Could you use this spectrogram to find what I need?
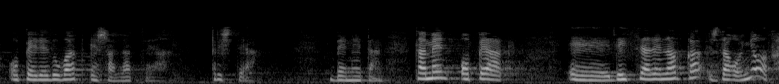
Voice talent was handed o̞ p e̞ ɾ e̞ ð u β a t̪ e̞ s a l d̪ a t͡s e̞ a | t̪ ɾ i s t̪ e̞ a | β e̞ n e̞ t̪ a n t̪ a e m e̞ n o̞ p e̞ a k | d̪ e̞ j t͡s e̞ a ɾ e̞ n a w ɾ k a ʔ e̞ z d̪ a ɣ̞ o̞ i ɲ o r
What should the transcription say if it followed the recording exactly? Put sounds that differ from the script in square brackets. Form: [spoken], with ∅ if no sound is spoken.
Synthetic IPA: o̞ p e̞ ɾ e̞ ð u β a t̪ e̞ s a l d̪ a t͡s e̞ a | t̪ ɾ i s t̪ e̞ a | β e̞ n e̞ t̪ a n t̪ a e m e̞ n o̞ p e̞ a k | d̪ e̞ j t͡s e̞ a ɾ e̞ n a w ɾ k a ʔ e̞ z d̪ a ɣ̞ o̞ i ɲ o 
